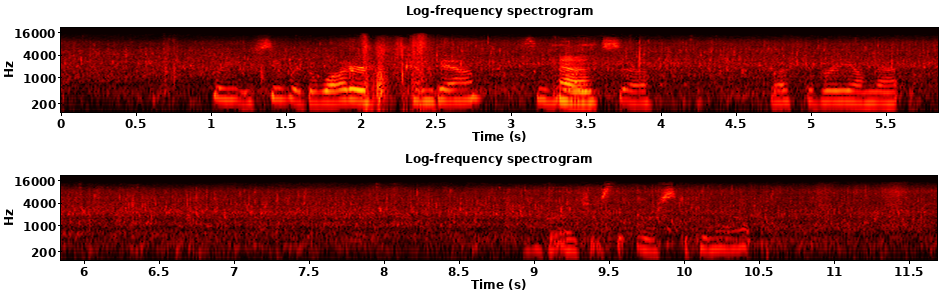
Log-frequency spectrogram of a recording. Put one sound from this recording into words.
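A woman speaks close by, calmly.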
